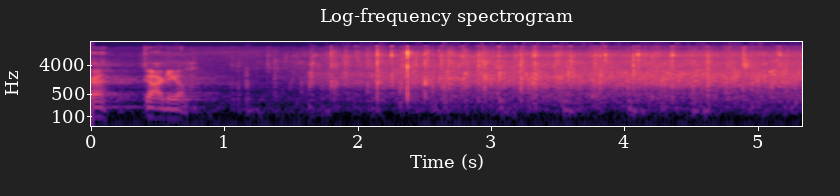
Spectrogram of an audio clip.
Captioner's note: audience applauds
